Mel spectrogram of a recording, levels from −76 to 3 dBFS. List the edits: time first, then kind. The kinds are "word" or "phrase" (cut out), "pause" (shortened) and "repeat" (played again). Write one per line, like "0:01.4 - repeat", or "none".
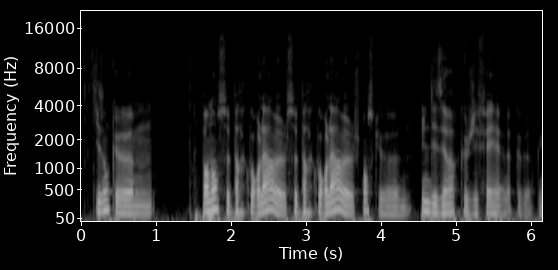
0:02.7 - repeat
0:04.5 - pause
